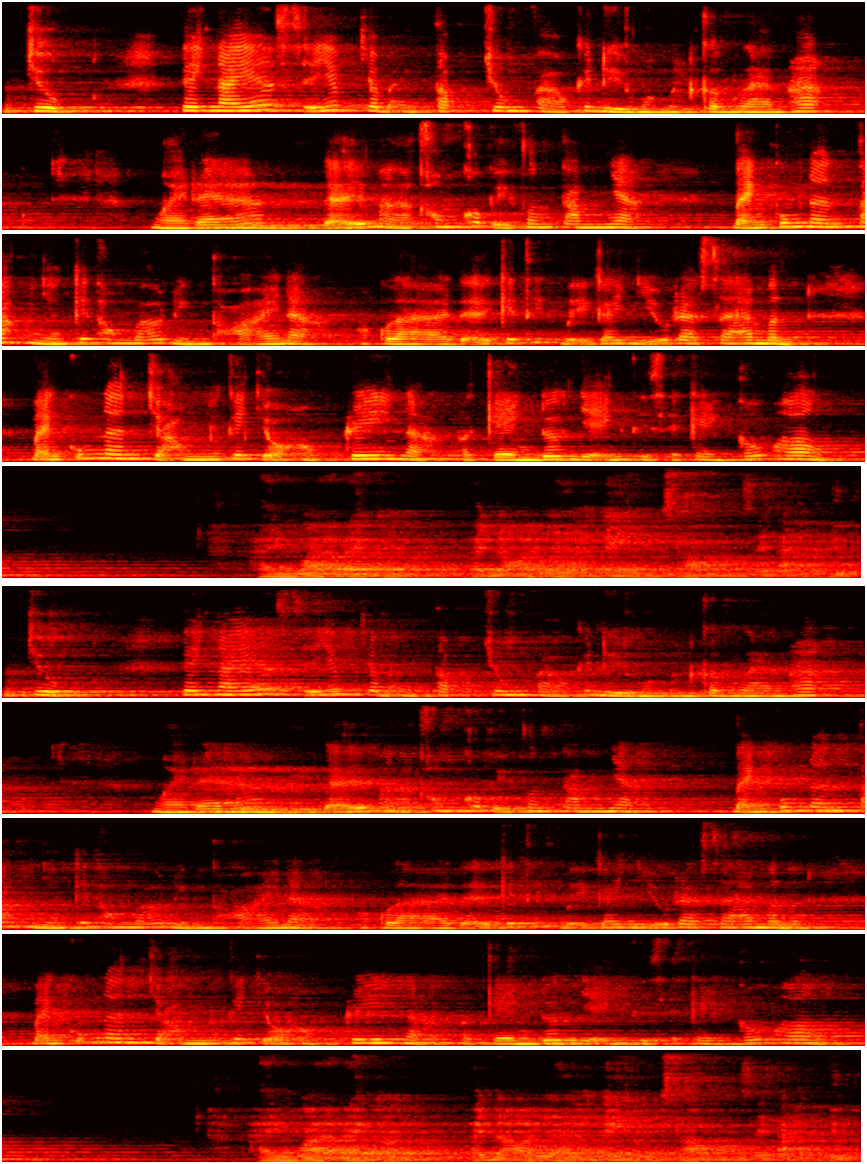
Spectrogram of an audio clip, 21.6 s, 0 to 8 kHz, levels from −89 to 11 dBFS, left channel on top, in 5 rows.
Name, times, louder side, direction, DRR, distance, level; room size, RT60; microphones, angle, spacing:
voice 1, 0.0-4.1 5.1-5.6 5.9-7.5 8.0-17.1, left 4 dB, 50° left, 12 dB, 0.4 m, -25 dB
voice 2, 5.3-5.9 18.3-19.3 19.6-21.5, equal, 50° right, -2 dB, 3.2 m, -32 dB
17.5 x 7.9 x 5.6 m, 2.6 s
head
